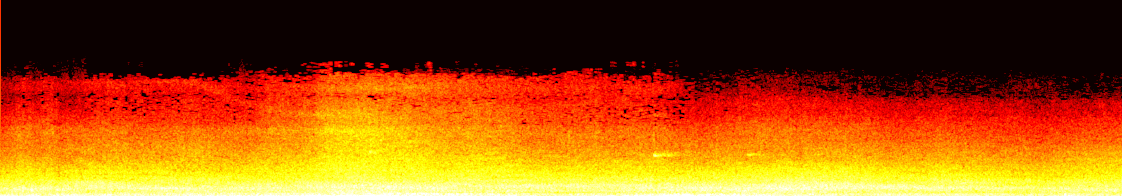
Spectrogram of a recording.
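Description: Road traffic going past on a street: a steady rush of tyres and engines that swells as vehicles pass, loudest about three seconds in.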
